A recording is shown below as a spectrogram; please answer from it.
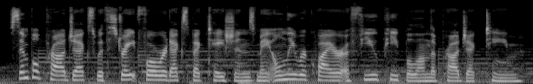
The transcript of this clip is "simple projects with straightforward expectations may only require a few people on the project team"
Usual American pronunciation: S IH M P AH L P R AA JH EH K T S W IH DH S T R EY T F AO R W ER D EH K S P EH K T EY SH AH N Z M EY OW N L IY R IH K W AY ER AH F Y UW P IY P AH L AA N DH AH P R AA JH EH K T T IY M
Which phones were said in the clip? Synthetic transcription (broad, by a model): S IH M P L P R AA JH EH K T S W IH DH S T R EY T F AO R W ER D EH K S P EH K T EY SH AH N Z M EY OW N L IY R IH K W AY ER AH F Y UW P IY P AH L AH N DH AH P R AA JH EH K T T IY M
